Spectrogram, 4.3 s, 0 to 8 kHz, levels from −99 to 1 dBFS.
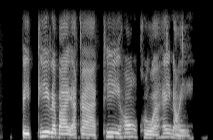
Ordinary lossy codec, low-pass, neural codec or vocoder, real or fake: none; 7.2 kHz; none; real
